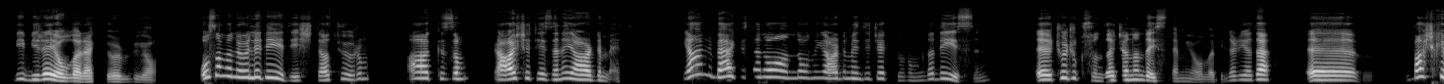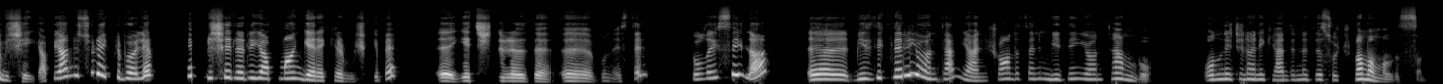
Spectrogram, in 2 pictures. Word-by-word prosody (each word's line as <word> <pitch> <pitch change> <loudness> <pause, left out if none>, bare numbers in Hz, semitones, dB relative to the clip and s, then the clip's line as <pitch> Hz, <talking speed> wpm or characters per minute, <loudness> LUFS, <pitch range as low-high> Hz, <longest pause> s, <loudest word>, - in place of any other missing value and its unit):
bir 250 -3 -7
birey 225 +1 +8
olarak 150 -5 +2
görülüyor. 125 -4 -8 0.4
O - - +3
zaman 385 -1 -1
öyle 325 0 +3
değildi, 270 - +1
işte, 185 +2 -7
atıyorum, 230 +5 -6 0.4
"A 285 0 +3
kızım, 265 -1 -5 0.3
Ayşe 270 +5 +6
teyzene 250 0 -5
yardım 215 -6 +3
et." - - -22 0.5
Yani, 445 -5 0
belki 350 0 +3
sen 345 - -5
o 340 - -1
anda 310 -2 -1
ona 300 -1 -10
yardım 285 -1 -4
edecek 265 -1 -9
durumda 180 +7 -14
değilsin, 195 - -6 0.4
eee, 220 0 +6
çocuksun 280 - -4
da 195 +1 +1
canın 215 +1 -1
da - - +4
istemiyor 145 -5 -7
olabilir 120 - -14
ya 215 0 -6
da, 230 -2 +7 0.4
eee, 200 -1 +5
ı - - -34 0.3
başka 350 - +2
bir - - -9
şey 140 -7 -2
yap, - - -7
yani, 360 +7 +4
sürekli, 415 - +1
böyle, 260 -6 +3 0.3
hep 395 -1 -4
bir 295 - +1
şeyleri 295 -2 +2
yapman 275 -1 +2
gerekirmiş 175 - 0
gibi, 275 - -5 0.4
eee, 485 -2 +7
yetiştirildi, 155 -4 -1
eee, 155 -4 -1
bu 165 -1 -23
nesil. 140 +1 -10 0.5
Dolayısıyla, 315 - +2 0.4
eee, 230 -1 +4
bildikleri 305 - -1
yöntem, 295 - -1
yani, 175 - -4
şu 240 - -9
anda 260 0 -3
senin 255 0 -11
bildiğin 235 +3 -8
yöntem 240 -2 -6
bu - - -13 0.5
onun 225 +3 -5
için, 245 0 -7
hani, 235 -1 -5
kendini 215 +1 -9
de 230 0 -8
suçlamamalısın. 205 - -3
235 Hz, 150 wpm, -22 LUFS, 195-285 Hz, 0.5 s, birey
